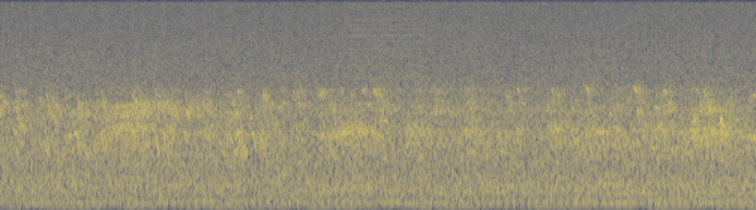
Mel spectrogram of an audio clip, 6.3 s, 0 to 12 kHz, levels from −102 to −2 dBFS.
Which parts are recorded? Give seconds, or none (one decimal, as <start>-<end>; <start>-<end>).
0.0-6.3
